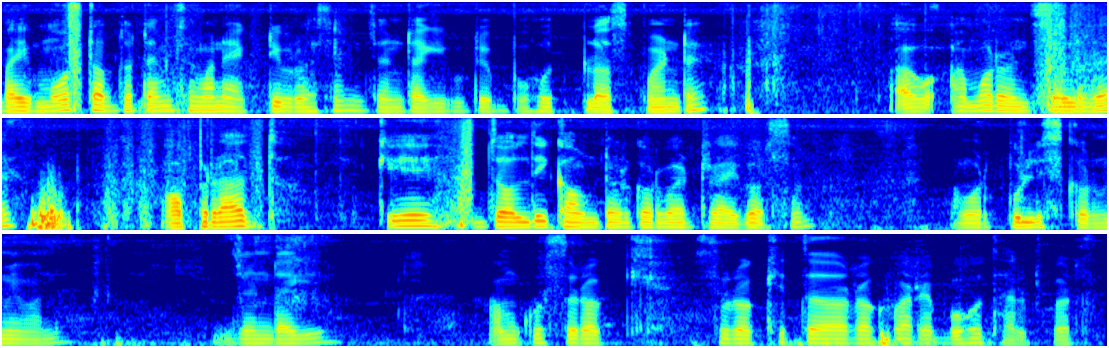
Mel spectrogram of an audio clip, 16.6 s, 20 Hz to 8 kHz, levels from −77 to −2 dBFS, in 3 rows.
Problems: none marked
